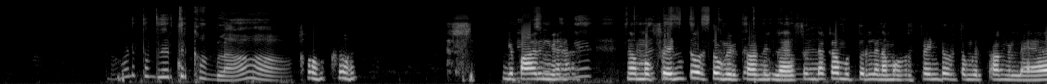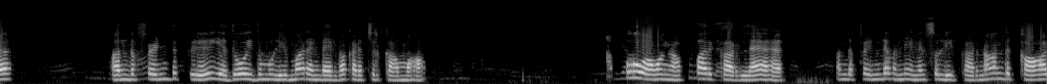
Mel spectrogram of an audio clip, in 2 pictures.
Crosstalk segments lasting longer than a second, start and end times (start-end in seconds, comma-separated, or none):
6.3-9.6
